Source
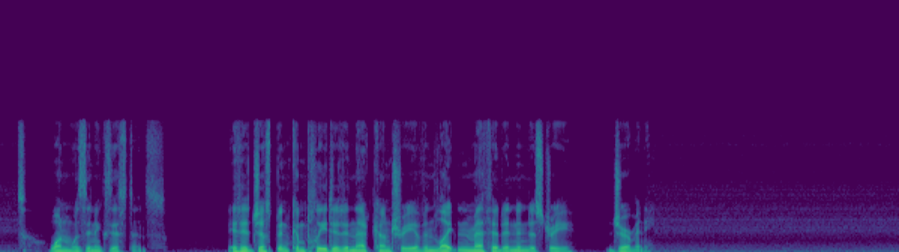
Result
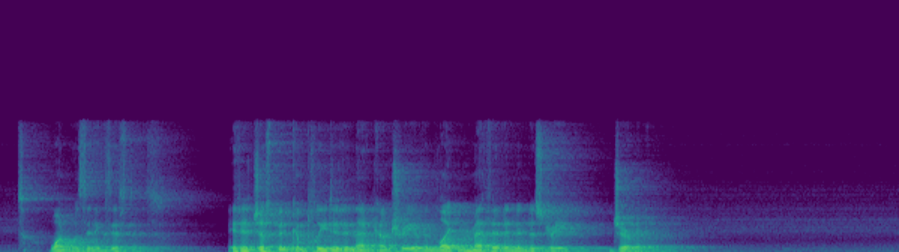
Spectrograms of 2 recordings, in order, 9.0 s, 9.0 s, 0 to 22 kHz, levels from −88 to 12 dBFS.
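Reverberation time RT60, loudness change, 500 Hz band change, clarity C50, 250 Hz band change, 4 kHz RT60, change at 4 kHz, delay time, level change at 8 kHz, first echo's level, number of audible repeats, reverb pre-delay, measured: 1.4 s, +5.5 dB, +7.5 dB, 5.5 dB, +5.5 dB, 1.3 s, +4.0 dB, no echo audible, can't be measured, no echo audible, no echo audible, 7 ms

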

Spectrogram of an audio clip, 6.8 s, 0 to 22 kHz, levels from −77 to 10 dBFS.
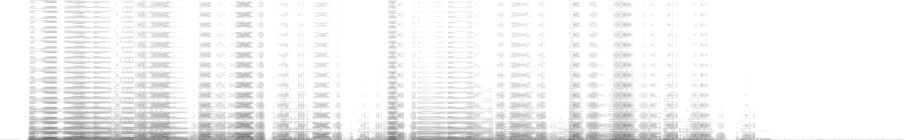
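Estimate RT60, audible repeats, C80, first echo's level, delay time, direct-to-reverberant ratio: no reverb audible, 1, no reverb audible, −8.5 dB, 580 ms, no reverb audible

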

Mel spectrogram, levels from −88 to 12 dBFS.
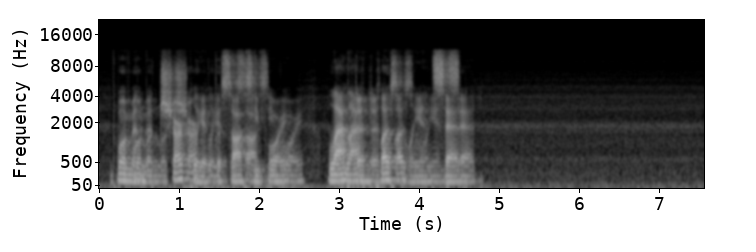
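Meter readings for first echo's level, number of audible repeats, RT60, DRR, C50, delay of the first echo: −15.0 dB, 2, no reverb audible, no reverb audible, no reverb audible, 64 ms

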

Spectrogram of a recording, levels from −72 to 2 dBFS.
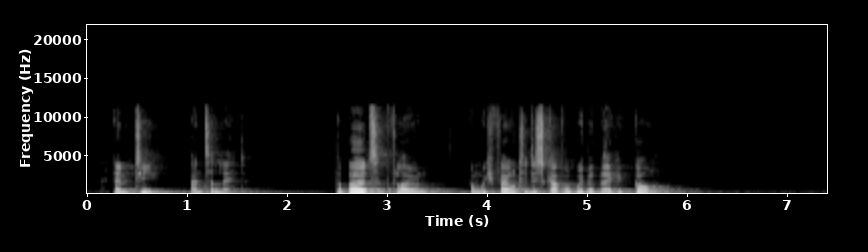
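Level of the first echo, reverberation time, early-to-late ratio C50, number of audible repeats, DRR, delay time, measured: no echo audible, 0.90 s, 18.0 dB, no echo audible, 11.5 dB, no echo audible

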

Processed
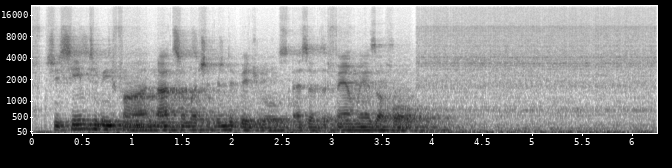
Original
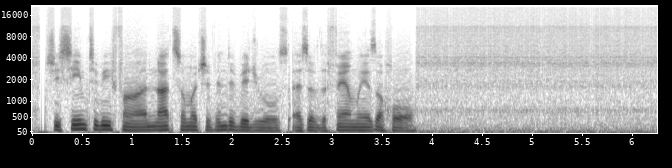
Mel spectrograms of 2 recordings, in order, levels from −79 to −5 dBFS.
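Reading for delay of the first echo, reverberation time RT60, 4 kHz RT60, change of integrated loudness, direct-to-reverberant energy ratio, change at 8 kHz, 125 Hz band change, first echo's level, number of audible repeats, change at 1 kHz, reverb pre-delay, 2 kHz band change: 180 ms, 1.5 s, 0.95 s, +9.5 dB, 2.5 dB, +8.5 dB, +9.0 dB, −12.0 dB, 1, +9.5 dB, 4 ms, +9.0 dB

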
